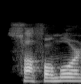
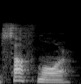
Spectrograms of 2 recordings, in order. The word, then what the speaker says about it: sophomore: frightening این ای دیگه تلفظ نمیشه. business. comfortable. temperature نمیگیم temperature. sophomore نمیخونیم sophomore.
